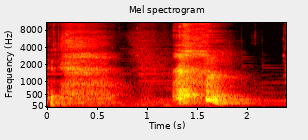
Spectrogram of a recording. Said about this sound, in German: Entschuldigung wegen dem Husten, aber ich habe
